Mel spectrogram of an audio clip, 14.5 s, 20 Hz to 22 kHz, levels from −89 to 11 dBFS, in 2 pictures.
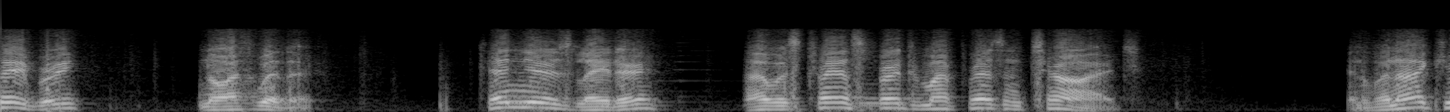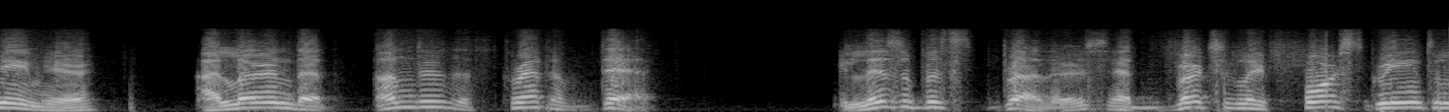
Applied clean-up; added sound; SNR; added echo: neural mask model RNNoise.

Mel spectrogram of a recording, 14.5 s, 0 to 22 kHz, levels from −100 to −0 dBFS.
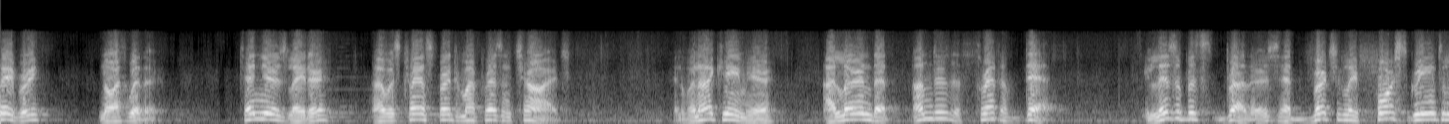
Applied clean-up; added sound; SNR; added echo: neural separator model SepFormer DNS4.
